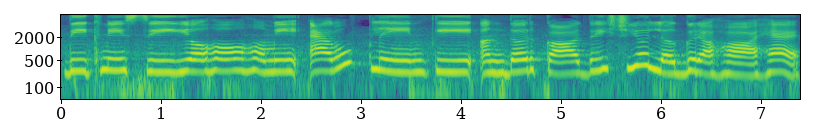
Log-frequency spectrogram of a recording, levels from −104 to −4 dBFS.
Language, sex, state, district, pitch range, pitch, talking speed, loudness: Hindi, female, Punjab, Fazilka, 250-280 Hz, 260 Hz, 95 wpm, -15 LUFS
